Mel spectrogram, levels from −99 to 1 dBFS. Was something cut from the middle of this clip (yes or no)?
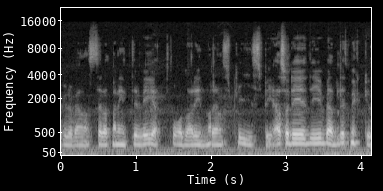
yes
